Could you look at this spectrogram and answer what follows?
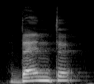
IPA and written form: dɛnˈte (dente)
